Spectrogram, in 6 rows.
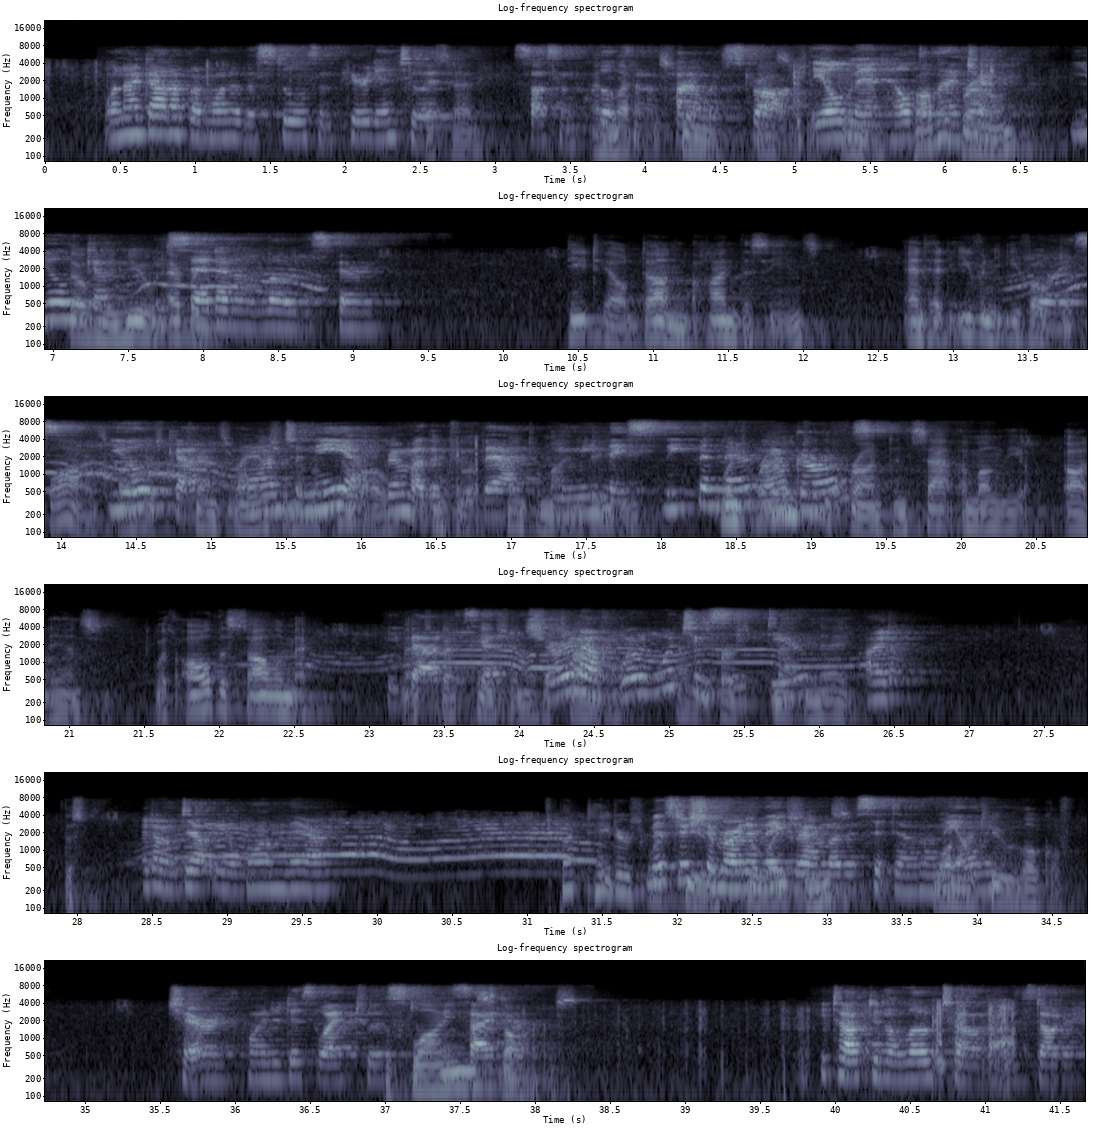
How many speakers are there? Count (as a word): two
